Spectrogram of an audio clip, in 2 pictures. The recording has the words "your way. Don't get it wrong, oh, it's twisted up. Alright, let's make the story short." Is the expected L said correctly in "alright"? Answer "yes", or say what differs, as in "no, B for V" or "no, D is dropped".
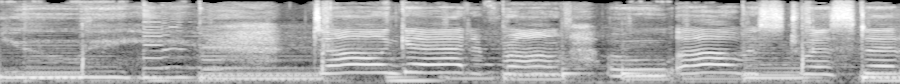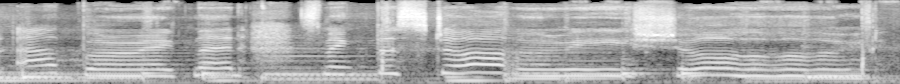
no, L is dropped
